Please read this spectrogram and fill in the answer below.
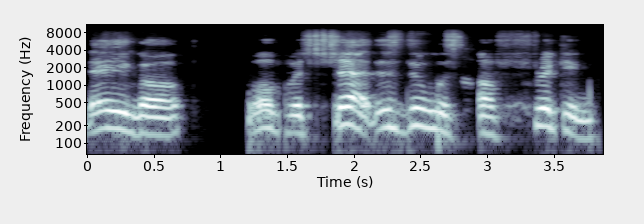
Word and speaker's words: Bichette: Bo Bichette, there you go. Bo Bichette, this dude was a freaking killer.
